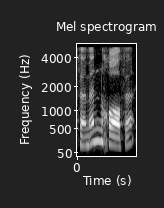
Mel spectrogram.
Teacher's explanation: لماذا إظهار؟ لأن النون بعيدة عن مخرج الخاء، فلذلك العلماء يأخذون هنا بالإظهار الحلقي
